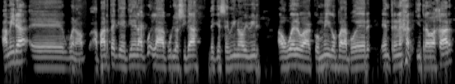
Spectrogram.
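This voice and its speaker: A man's voice: mid-range voice, fairly even intonation, a little slow, dry recording. Man hosting, dry sound. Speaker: podcast host and strength coach. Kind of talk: casual podcast interview chat.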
